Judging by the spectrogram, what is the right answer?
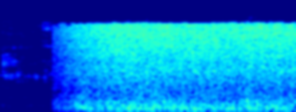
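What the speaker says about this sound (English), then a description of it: "I wonder if this rain will ever let up." Rain in a video game starts abruptly after a half-second lull and becomes a steady, dense, even hiss that holds at constant loudness with no voices.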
